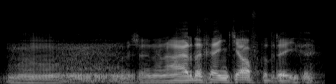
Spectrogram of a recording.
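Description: An actor playing a sensible, good-natured merchant ship captain in a radio play, hesitating and repeating words. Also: male voice, very deep voice, slow, vocal fry, fairly bright tone, heavily acted. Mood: pondering.

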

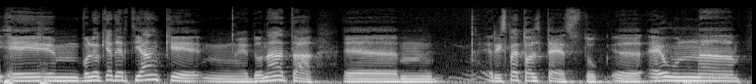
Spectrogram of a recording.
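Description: A man hosting a radio interview, putting his questions in a hesitant, halting way. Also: fairly high pitch. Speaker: radio host interviewing a guest.

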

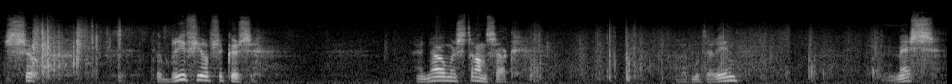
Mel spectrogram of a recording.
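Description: A man's voice: fairly high pitch, animated, slow, long pauses, noisy background. An actor playing a restless young man in a Dutch radio play, stammering a little when challenged. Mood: musing. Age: young adult. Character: restless young man craving freedom, talks to his dog.

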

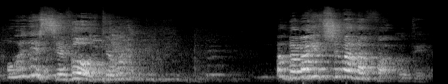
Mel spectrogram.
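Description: A woman's voice: high-pitched, sing-song, measured pace, fairly bright tone, full character voice. An actress in a radio drama playing an earthy, blunt, argumentative woman with a colloquial Roman Italian accent, exasperated and defiant. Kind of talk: stage-like radio drama acting. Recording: echoey distant room, noisy.

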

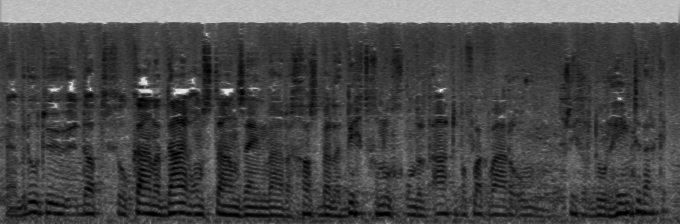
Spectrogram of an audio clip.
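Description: A man's voice: medium pitch, a little fast, crowd noise, close to an everyday voice. An actor in a radio drama playing a polite, hesitant male newspaper reporter who questions deferentially. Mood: inquisitive.

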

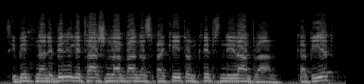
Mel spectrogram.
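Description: An actor playing a cold, menacing blackmailer in a German radio crime drama, giving curt, taunting commands. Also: male voice, fairly high pitch, fast talker, fairly bright tone, close to an everyday voice. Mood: cold, threatening.

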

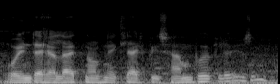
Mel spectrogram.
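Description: An actor playing a smug, mocking railway clerk with a colloquial Viennese accent in a radio drama. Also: male voice, on the low side, very animated, normal speed, noisy background. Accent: Viennese Austrian. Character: sneering, smug baker dressed as railway clerk. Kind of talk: 1960s German radio drama acting.

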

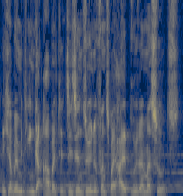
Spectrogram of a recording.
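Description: An actor playing a resolute special-forces leader in a German radio drama, speaking in a terse, matter-of-fact way. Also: male voice, mid-range voice, normal speed, lightly acted. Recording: music behind the voice.

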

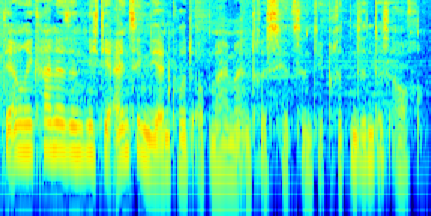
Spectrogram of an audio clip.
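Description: A woman's voice: sits low, expressive, fast, warm tone. An actress playing a shrewd, worldly German woman agent in a radio crime drama, cool and matter-of-fact in manner. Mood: knowing, matter-of-fact.

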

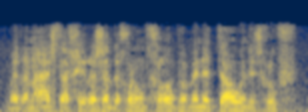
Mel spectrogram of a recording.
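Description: An actor playing a gruff, practical older father from a seafaring family in a radio drama, with a gravelly voice. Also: mid-range voice, fairly even intonation, quick pace, a little hiss or hum, lightly acted. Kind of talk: Dutch radio drama acting.

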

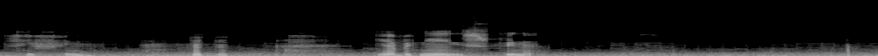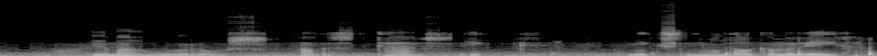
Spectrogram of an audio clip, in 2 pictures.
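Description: Dreamy, rambling Dutch wife. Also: female voice, low-pitched, animated, slow, long pauses, noisy background, heavily acted. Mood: musing. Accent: Netherlands Dutch. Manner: rambling, repetitive, musing. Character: dreamy, rambling, teasing wife, drinking under a full moon. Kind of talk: 1970s radio drama acting. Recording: dull old radio recording with music.

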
